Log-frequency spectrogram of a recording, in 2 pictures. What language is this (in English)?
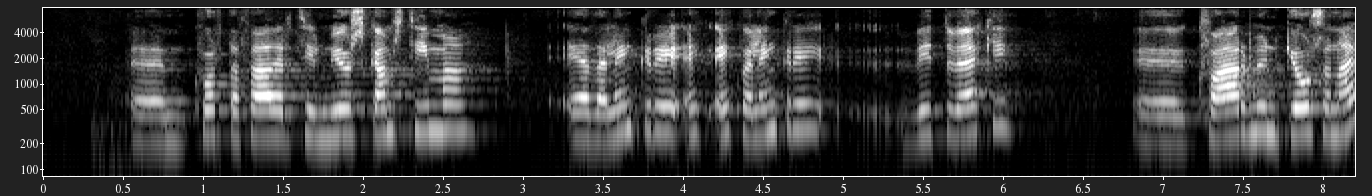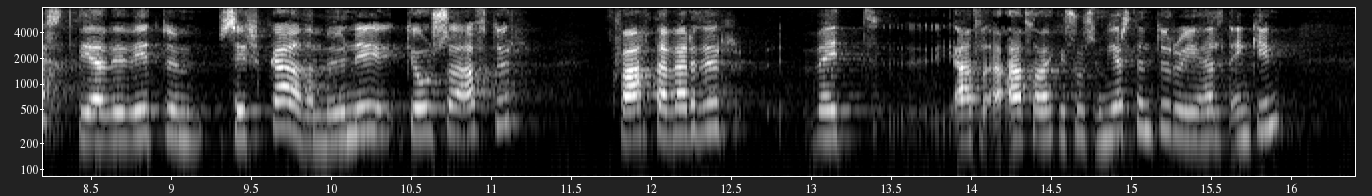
Icelandic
